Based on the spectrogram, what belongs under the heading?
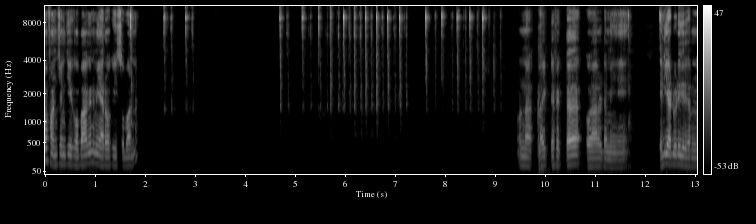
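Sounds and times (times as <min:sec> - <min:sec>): mechanical keyboard keys clicking: 0:04.7 - 0:09.1.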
